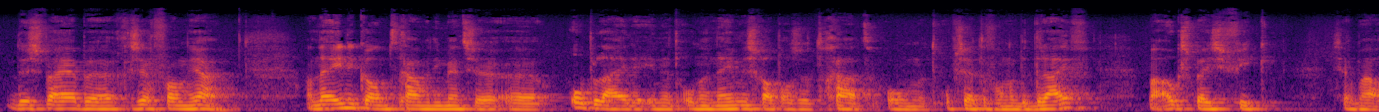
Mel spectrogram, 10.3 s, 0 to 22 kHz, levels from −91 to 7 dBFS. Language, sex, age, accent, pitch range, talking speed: Dutch, male, 60-79, Dutch, 115-140 Hz, 190 wpm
